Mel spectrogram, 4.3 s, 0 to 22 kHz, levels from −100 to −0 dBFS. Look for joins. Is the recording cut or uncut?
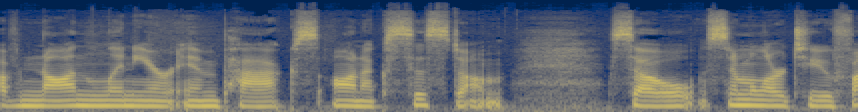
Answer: cut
